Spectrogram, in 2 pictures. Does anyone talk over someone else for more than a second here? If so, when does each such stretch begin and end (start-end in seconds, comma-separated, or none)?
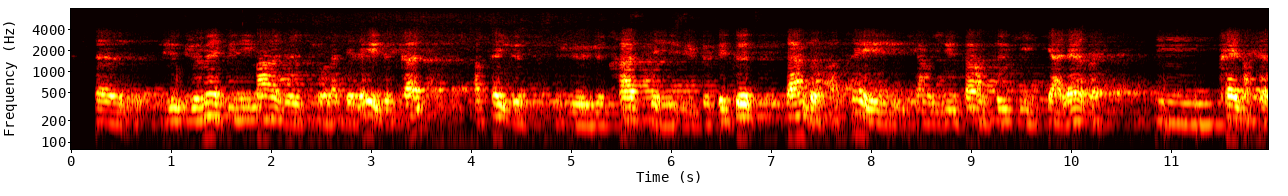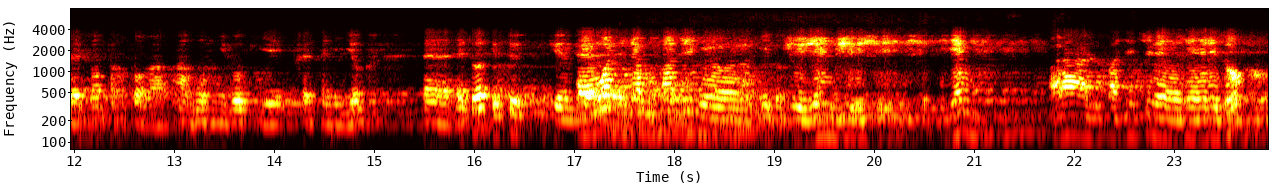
17.1-19.1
